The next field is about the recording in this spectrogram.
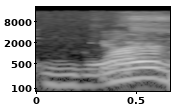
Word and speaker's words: Nuar: Eh, primero que nada, recuerden ir a visitar la página de Instagram de Noir, noir.brand. Los encontrarán en Instagram, se escribe N-U-A-R.brand, B-R-A-N-D. Repito, n UAR.BRAND en Instagram y es una marca de ropa, ¿no?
